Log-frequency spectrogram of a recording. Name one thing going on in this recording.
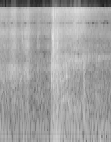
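A mountain bike lands with a thud after a jump.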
